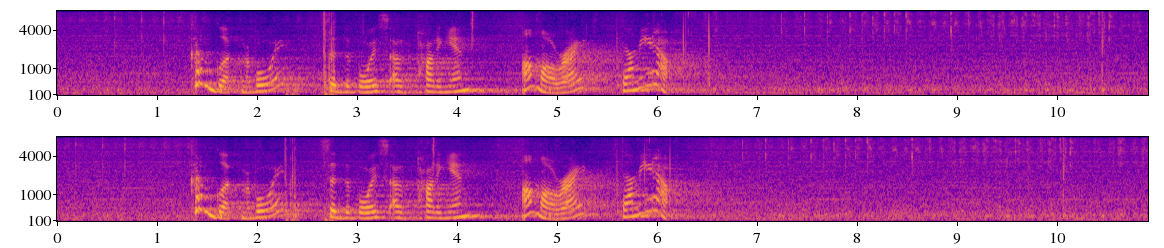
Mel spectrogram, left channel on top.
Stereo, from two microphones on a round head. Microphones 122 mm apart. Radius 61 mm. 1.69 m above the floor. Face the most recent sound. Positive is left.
turn(degrees=-15)  # may be behind; listen again after turning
